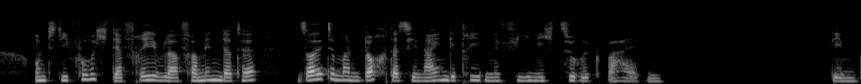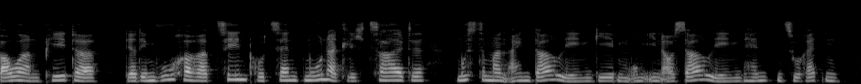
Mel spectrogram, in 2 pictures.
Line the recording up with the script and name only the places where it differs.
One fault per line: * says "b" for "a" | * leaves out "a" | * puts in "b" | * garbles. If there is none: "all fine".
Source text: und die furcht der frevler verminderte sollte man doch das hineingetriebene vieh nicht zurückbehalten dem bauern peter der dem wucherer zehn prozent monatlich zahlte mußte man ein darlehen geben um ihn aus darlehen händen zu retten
all fine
